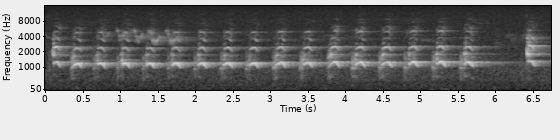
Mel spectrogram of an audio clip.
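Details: Golden eagle pair contact calling at a nest site in the Carpathian mountains, Northern Romania; a long, evenly spaced run of loud clipped yelps, roughly three per second, then a brief pause and one final note.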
